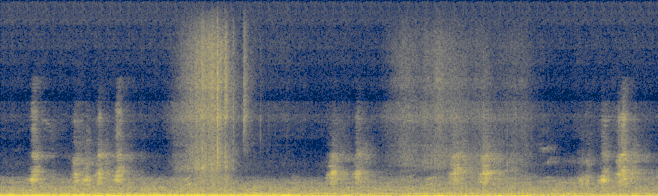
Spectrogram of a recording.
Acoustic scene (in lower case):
park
